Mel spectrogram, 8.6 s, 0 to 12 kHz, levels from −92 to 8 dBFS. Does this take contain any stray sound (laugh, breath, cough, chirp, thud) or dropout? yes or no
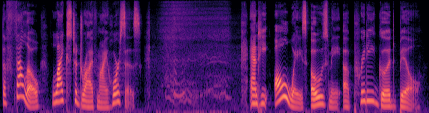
yes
